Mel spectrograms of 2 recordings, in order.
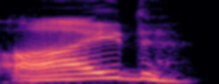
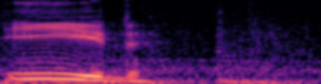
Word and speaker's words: Eid: It's eyed dayto day. Care to elaborate? Pronounced Eid.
